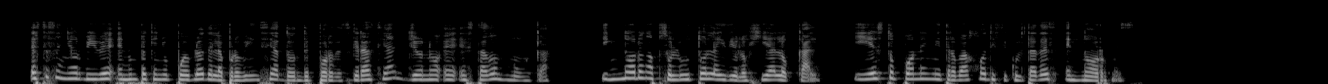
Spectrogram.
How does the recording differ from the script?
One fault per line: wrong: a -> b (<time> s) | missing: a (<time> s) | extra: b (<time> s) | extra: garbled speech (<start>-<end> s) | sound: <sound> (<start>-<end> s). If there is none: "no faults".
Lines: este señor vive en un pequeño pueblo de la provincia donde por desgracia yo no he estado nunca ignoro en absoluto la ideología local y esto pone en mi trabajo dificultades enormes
no faults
